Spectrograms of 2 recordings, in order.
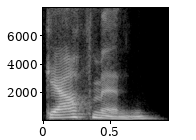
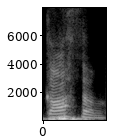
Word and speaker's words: Gathman: It's Gathman. Gathman. That's how most people pronounce it, though. So Well, I even got it wrong the other day. I was like, Gotham.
